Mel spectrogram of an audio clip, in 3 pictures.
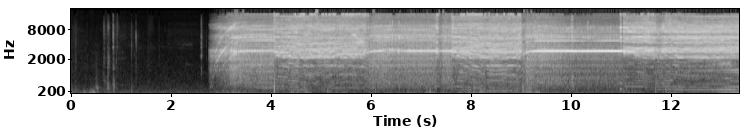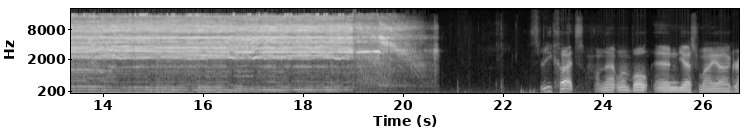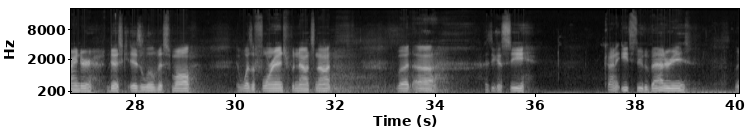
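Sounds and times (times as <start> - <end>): angle grinder cutting metal bolt: 2.8 - 20.8
low hum: 29.2 - 34.6.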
